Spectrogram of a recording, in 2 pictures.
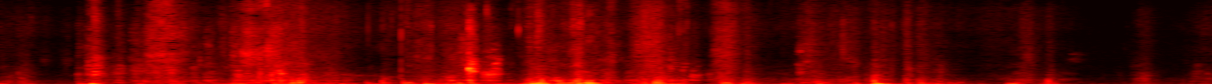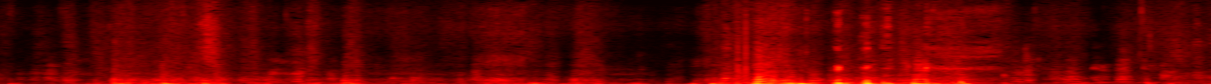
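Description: Two dogs playing on a bed, scuffling on the bedding, with dog breathing and vocal sounds in irregular bursts; louder around four and fifteen seconds in.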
